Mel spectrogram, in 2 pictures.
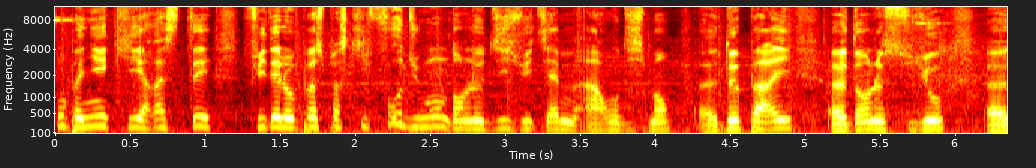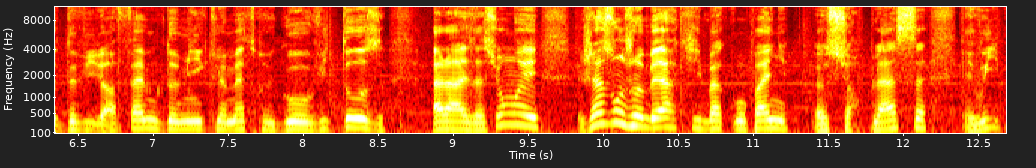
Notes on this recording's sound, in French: en direct de Roland Garros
